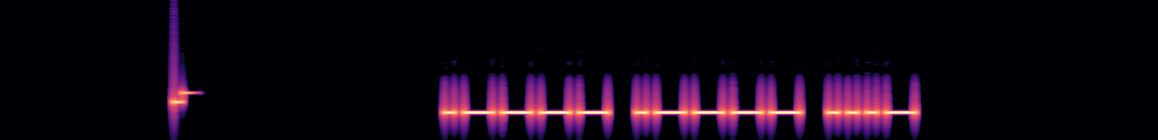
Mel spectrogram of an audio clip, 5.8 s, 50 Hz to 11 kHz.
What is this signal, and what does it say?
Morse code, heard as a keyed tone, about 25 wpm, 700 Hz. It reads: 11V
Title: Three Challenging Letter-Number Combinations 25wpm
